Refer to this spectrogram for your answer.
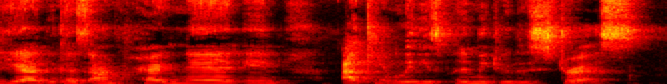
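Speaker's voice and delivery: ordinary delivery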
